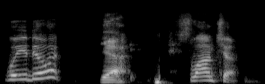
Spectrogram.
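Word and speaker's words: Sláinte: to pronounce it, will you do it? Yeah. Slancha. Cilantro.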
